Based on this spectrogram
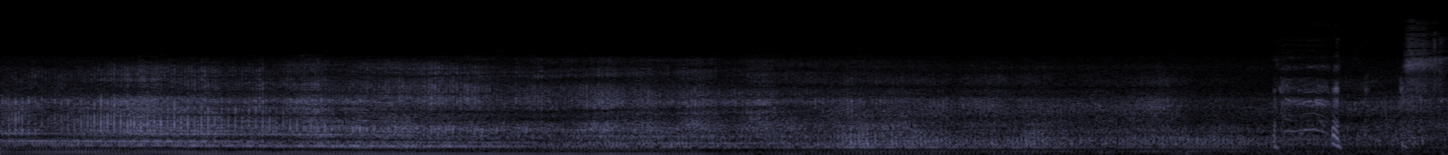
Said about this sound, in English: I don't know, just a guess that was a fascist bitch flying the helicopter.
